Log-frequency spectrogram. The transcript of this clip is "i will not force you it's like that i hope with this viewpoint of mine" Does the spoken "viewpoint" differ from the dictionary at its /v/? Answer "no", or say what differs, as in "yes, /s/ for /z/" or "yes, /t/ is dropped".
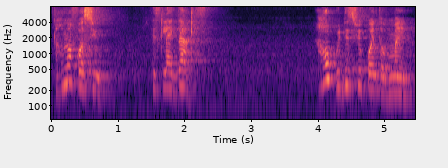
yes, /f/ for /v/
